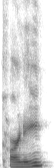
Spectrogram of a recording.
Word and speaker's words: Kearney: Thank you, Tina, for pointing out that unlike Common, I do know how to pronounce Carney. I do. It's not It's not hard. Just think like Carnival. Carney.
